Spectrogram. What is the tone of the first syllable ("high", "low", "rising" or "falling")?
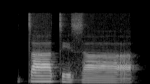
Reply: high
